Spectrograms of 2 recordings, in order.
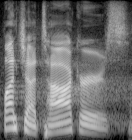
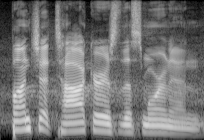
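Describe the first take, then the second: First: Slow, drawn-out Minnesota vowels; exaggerated Minnesota accent. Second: Everyday Minnesota accent, loud; natural Minnesota vowels, projected to the room. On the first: Shown as a demonstration. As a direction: lean hard into the Minnesota accent. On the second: Real, not acted. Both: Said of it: "My Minnesota accent really starts coming out".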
